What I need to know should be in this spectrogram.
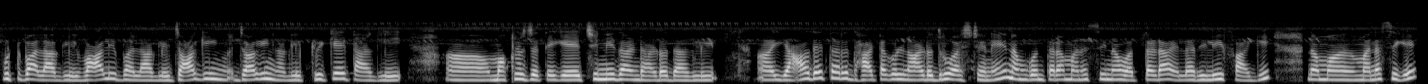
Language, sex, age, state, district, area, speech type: Kannada, female, 18-30, Karnataka, Tumkur, rural, spontaneous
